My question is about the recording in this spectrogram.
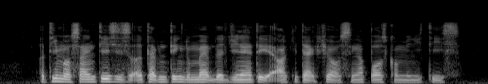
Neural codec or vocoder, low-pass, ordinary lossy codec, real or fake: none; 7.2 kHz; none; real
